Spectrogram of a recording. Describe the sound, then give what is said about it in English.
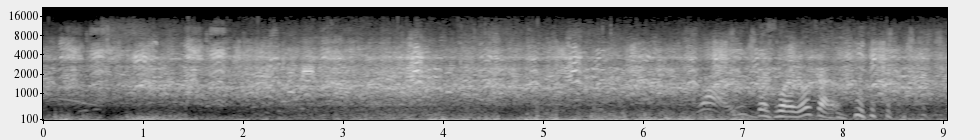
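A huge flock of thousands of snow geese honks continuously as the birds rise up from the ground, a dense overlapping chorus of nasal calls, with a louder cluster of distinct honks rising near the end over a steady rumbling background. “It was as if the ground where the snow geese were had been covered with snow”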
